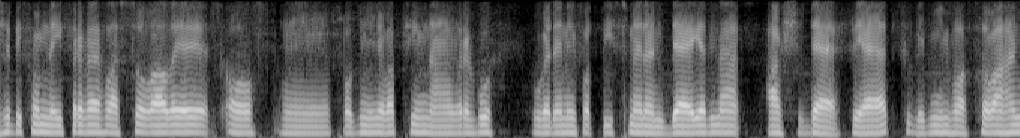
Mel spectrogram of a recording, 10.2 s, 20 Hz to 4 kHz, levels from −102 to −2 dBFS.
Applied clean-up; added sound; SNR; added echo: neural separator model SepFormer WHAMR!.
